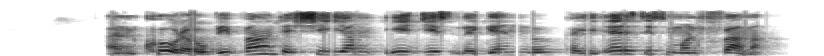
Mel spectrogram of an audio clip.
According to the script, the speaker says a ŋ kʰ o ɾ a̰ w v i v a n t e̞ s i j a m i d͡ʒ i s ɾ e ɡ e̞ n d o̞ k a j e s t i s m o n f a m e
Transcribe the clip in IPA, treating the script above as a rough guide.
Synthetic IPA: a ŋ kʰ o ɾ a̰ w v i v a n t e̞ ʃ i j a m i d͡ʒ i s l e ɡ e̞ n d o̞ k a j e s t i s m o n f a m a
